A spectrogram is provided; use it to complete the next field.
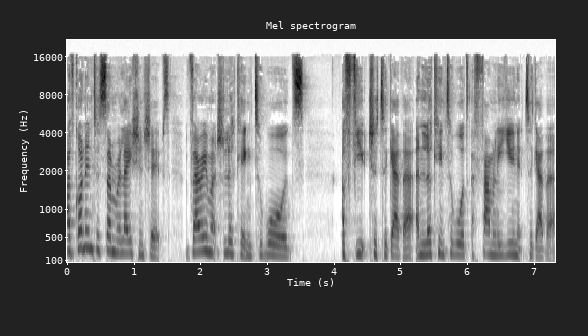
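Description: A woman with a British accent, lively intonation and a moderate pace. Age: 30s. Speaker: broadcaster and presenter. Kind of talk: casual chat. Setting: video call.

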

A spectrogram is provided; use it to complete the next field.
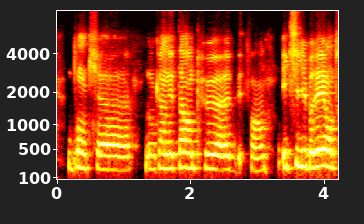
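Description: The woman speaks at a very slow pace. Her intonation stays monotone and flat. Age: 20s. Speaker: political science student. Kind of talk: casual discussion.

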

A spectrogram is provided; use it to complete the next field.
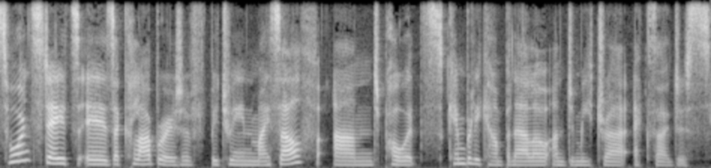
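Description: Someone with a Donegal accent talks at a moderate pace, with hardly any pauses and ordinary pitch variation. The sound is dry and close with no echo, on a very clean recording with a silent background. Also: woman, medium pitch for a woman. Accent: Donegal Irish. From Donegal Gaeltacht, Ireland. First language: Irish. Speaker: poet. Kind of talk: interview.

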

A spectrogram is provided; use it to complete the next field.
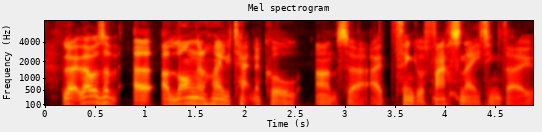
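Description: A man speaks with vocal fry. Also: very clean recording, silent background. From English Midlands, Warwick. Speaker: architecture critic and podcast host. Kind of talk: casual interview and news roundup. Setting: studio.

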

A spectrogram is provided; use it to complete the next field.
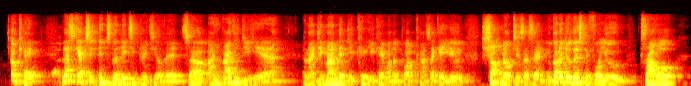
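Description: The tone is animated, with lively intonation at a fairly quick pace. Hardly any pauses come through, and noticeable background noise sits underneath. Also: man, fairly high pitch for a man. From Nigeria. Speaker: comedian and podcast host. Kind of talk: casual chat.

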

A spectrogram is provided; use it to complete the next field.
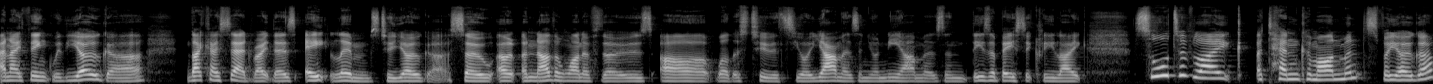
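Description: A woman with a British accent speaks with ordinary pitch variation and big swings in loudness. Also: fairly low pitch for a woman, moderate pace. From UK. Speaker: yoga practitioner and content creator. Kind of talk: interview.

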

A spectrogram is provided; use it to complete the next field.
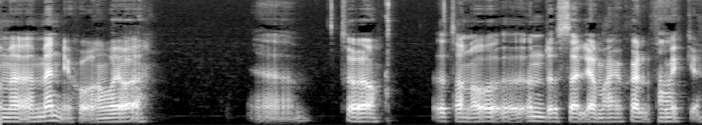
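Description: His speech moves fairly slowly. The man pauses often and at length. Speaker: software developer and podcast co-host. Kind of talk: casual chat.

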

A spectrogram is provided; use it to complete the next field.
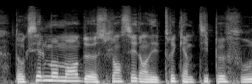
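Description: On a very clean recording with a silent background, a man speaks at a fairly quick pace. His tone is dark and mellow, his intonation lively. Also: dry, close sound with no echo. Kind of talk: casual chat. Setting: studio.

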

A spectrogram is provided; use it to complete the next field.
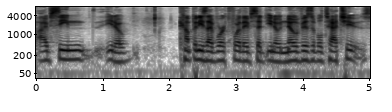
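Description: This man, with a New York accent, talks at a moderate pace in a medium pitch, his flat, monotone intonation carried by a bright, sharp tone on a very clean recording with a silent background. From New York City, Brooklyn. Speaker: human resources executive. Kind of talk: casual interview. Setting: studio.

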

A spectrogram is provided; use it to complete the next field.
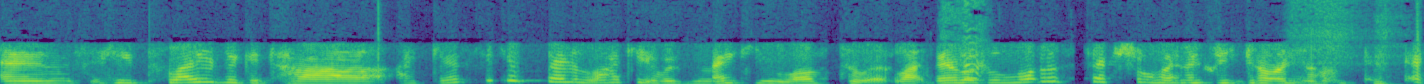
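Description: A woman's fairly high voice with an Australian accent, lively intonation and a moderate pace. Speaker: air guitar competitor. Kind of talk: casual chat. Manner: animated.

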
